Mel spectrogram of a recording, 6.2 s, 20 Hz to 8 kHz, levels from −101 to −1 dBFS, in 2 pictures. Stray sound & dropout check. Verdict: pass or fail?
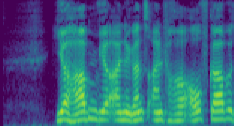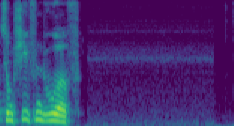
pass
